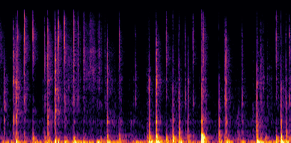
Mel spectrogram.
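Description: Long nails rapidly tap and scratch a thin, flat, round pastel paper hand fan with a bamboo handle. The result is a dense run of quick, dry, crisp taps and papery scratches with a low thump under each, and every sound dies away almost instantly.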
